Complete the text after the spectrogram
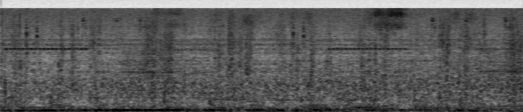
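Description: Soft footsteps move quickly over hard ground.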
